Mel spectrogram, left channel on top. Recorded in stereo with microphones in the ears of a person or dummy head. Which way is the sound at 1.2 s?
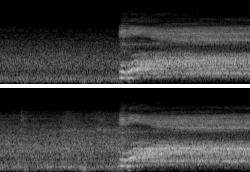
5° right (ahead or behind).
